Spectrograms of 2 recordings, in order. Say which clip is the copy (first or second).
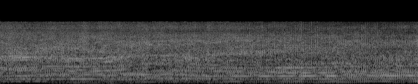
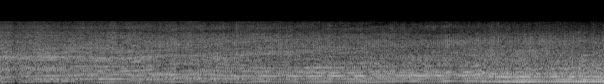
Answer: first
